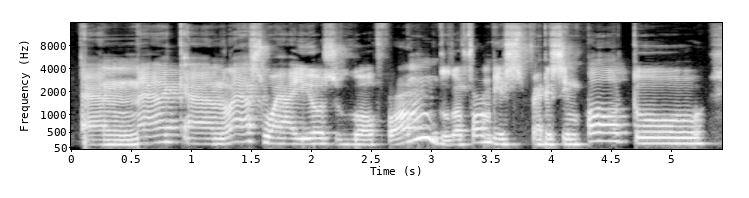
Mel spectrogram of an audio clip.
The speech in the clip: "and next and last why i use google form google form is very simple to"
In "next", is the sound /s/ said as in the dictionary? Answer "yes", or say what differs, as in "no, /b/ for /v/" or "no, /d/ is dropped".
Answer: no, /s/ is dropped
